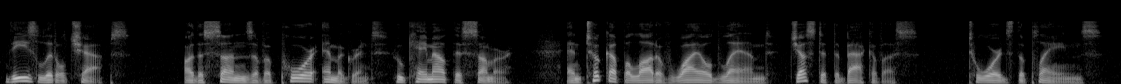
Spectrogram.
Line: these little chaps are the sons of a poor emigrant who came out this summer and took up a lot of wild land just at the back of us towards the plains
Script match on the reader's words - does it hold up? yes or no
yes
